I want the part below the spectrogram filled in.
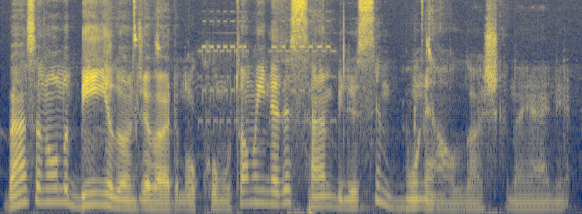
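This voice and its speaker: A man's voice: medium pitch, expressive, quick pace, gravelly, slight background noise. A young man giving casual let's-play commentary, chatting with the game's characters and with his viewers as he plays. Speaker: gameplay commentator.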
